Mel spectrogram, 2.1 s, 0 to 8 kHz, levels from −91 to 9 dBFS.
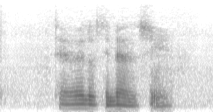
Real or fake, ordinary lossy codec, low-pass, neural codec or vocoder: fake; Opus, 24 kbps; 7.2 kHz; codec, 24 kHz, 0.5 kbps, DualCodec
